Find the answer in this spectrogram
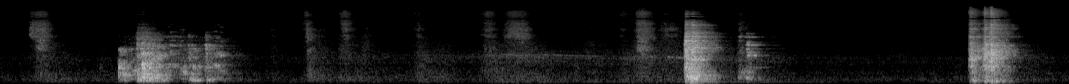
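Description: Kitchen handling noises as containers of cherry tomatoes and onions are fetched: scattered knocks, rustles and clatters. The loudest is a sharp clatter about seven seconds in, with a faint low hum in the second half.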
